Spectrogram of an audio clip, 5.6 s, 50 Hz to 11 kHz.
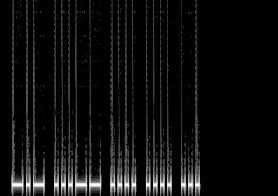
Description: Morse code, heard as a keyed tone, about 17 wpm, 700 Hz. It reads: K3HHS
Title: USA Callsign DE Callsign - 5 Characters - 17wpm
